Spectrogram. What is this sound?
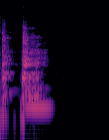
gate opening in a game environment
